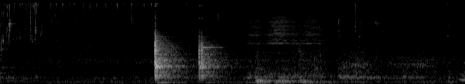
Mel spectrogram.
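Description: Warm water is poured into a bowl for brioche dough, two sharp splashes followed by softer trickles and drips, close by and fairly quiet with no one speaking.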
